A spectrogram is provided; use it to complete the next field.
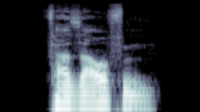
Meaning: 1. to spend on drinking 2. to drown
- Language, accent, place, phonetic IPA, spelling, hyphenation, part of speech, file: German, Germany, Berlin, [fɛɐ̯ˈzaʊ̯fn̩], versaufen, ver‧sau‧fen, verb, De-versaufen.ogg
